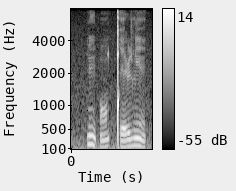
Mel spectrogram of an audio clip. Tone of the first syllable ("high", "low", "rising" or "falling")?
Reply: falling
